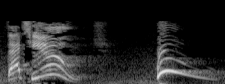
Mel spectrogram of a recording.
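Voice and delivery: high, loud joyful shout; exultant whoop. Real, not acted. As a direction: celebrate it out loud. Preacher exults.

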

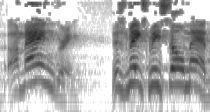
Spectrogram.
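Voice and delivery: high, loud mock-angry outburst; mock anger. Acting out contentious believer.

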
